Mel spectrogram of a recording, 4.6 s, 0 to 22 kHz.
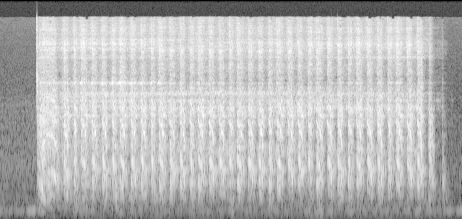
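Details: Kawasaki ZZR600 that refuses to start, during a spark test with the plug grounded to the frame: fast even starter churn with no firing. It cranks but won't start; no spark or flooded plugs is suspected.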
